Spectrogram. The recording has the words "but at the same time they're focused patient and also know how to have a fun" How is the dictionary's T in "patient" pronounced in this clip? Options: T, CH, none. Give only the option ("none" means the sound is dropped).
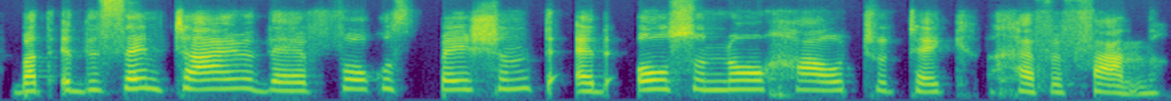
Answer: T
